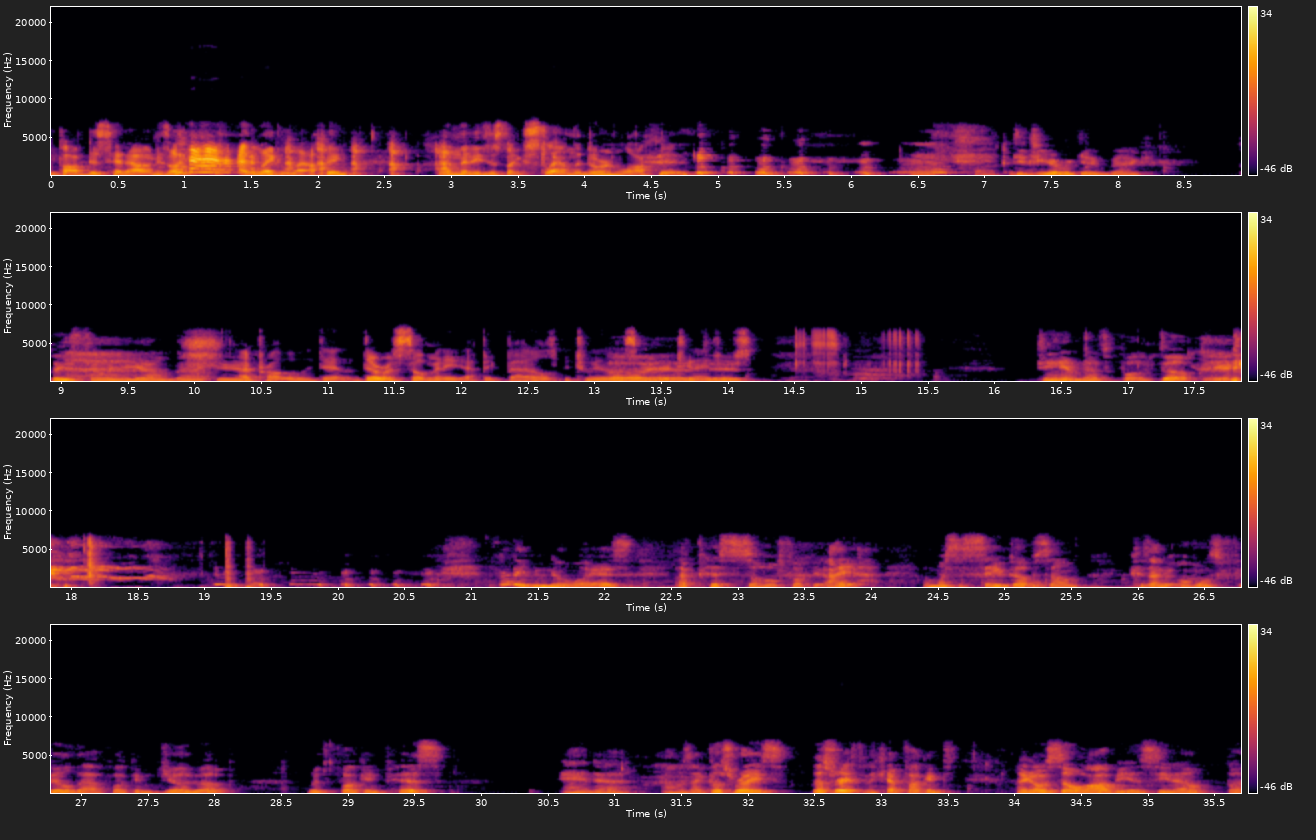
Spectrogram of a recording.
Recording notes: THE MIXER WAS NOT CONNECTED CORRECTLY TO THE LAPTOP SO WE RECORDED THE WHOLE SHOW THROUGH THE LAPTOP MIC. SORRY ABOUT THE SOUND ISSUES.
